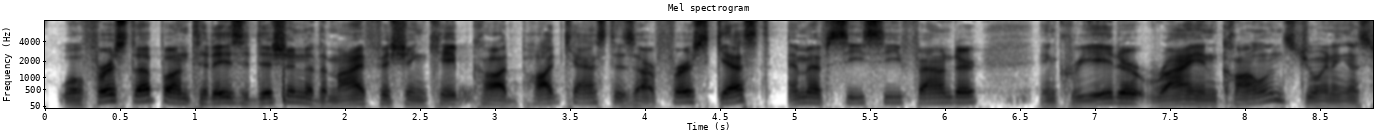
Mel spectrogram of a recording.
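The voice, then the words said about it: Hoarse, slightly deeper voice. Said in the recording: “my voice sounds a little bit funky, no, I'm not sick... I just kind of woke up with a hoarse voice this morning, which is making it sound a, a little deeper... if I squeak or crack a little bit”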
